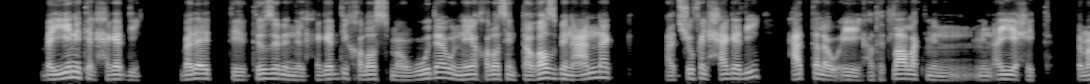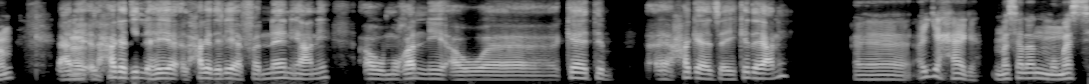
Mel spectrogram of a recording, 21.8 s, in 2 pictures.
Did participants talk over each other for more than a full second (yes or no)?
no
